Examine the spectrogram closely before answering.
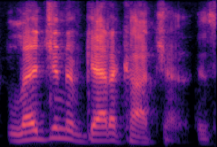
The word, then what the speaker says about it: Gatotkaca: darn it it's a hard one to say gottakacha Legend of gattacacha is how you say it legend of katakacha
